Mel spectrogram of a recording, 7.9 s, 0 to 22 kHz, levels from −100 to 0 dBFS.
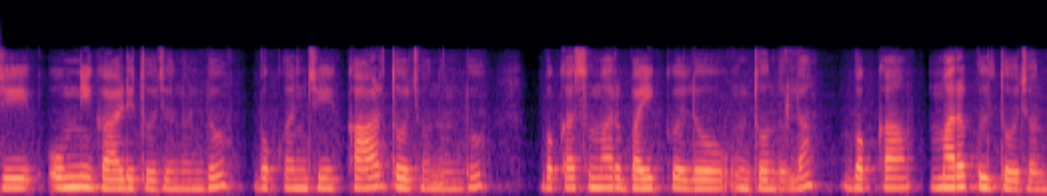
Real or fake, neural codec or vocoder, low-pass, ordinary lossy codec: real; none; none; none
